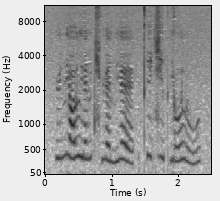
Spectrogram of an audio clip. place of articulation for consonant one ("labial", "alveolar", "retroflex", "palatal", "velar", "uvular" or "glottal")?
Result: alveolar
